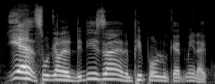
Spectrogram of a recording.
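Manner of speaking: usual speaking voice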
